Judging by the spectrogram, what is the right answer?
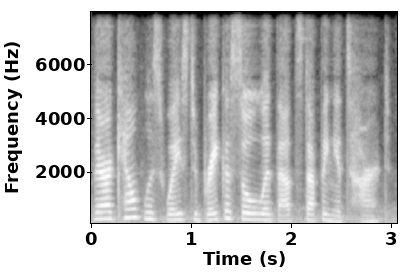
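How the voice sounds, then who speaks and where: A woman's voice: fairly high pitch, normal speed, sharp tone. Woman doing ancient evil seductress from a fantasy game, teasing n theatrical, bit of background noise. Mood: sly, sinister. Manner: teasing, sly, elegantly theatrical. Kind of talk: in-character game companion dialogue.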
